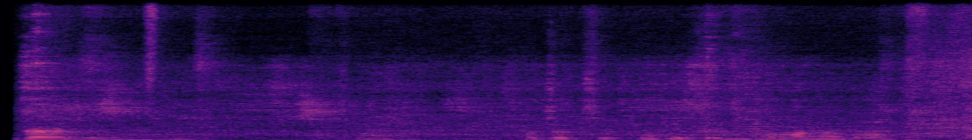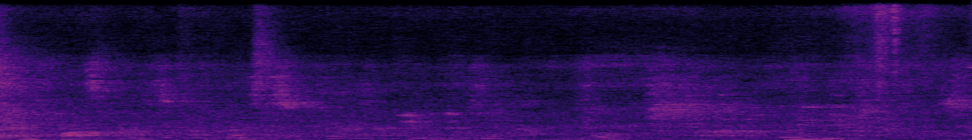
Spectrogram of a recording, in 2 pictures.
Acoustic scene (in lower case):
restaurant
